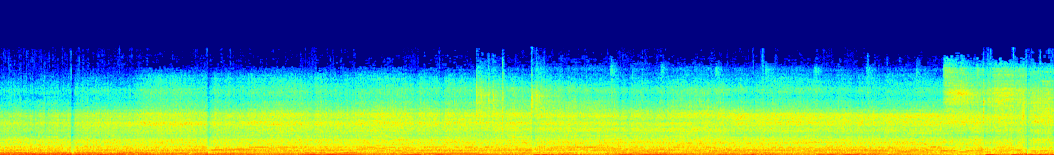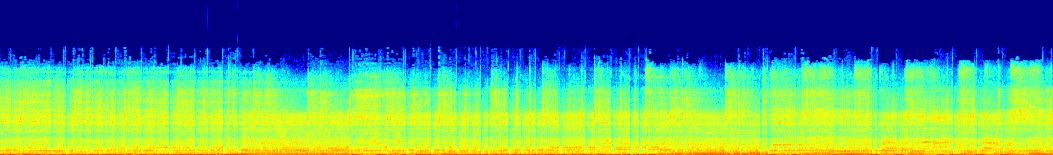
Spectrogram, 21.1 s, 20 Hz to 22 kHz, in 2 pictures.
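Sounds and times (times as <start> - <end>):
loud electric guitar solo: 0.0 - 21.0
heavy low hit: 4.9 - 6.8.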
